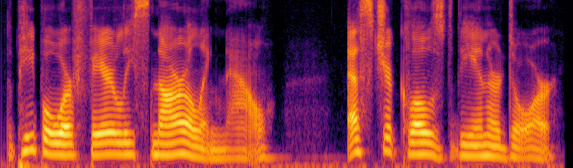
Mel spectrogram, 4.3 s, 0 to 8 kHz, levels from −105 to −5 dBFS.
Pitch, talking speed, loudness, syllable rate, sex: 145 Hz, 155 wpm, -18 LUFS, 5.0 syllables/s, female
